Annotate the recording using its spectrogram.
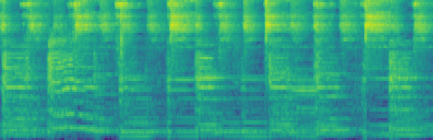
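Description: Instrumental break of a country-rock song: an electric guitar played through an amplifier, with hand percussion keeping a steady beat.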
